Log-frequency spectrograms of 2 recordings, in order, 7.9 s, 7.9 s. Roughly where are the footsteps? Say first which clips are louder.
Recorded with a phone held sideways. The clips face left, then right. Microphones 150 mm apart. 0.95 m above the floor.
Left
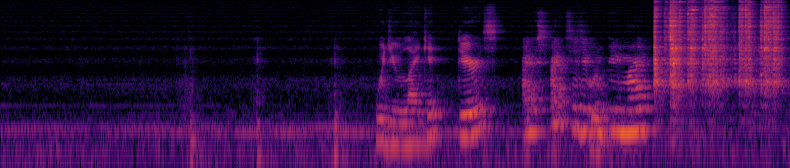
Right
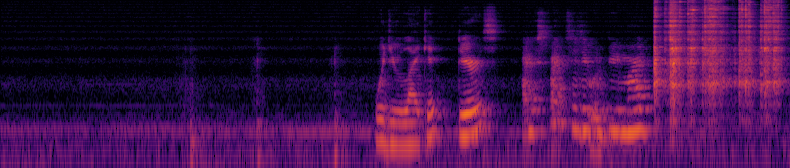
Right 2 dB; centre.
